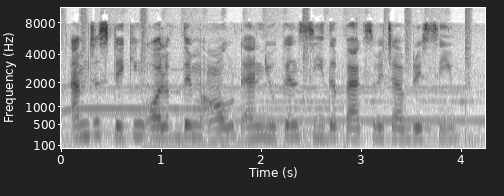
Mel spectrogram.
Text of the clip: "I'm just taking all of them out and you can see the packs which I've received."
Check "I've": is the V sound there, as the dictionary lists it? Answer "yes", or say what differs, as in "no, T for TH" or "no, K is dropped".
yes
